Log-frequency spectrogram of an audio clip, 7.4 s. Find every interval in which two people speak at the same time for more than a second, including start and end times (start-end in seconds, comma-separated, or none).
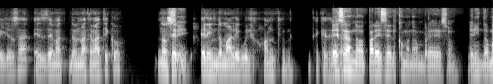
none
